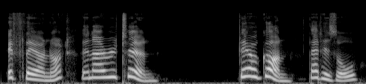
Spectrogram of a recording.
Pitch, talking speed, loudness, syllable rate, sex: 255 Hz, 215 wpm, -17 LUFS, 6.7 syllables/s, female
